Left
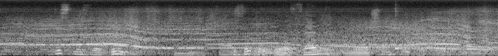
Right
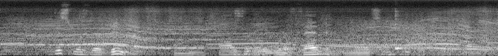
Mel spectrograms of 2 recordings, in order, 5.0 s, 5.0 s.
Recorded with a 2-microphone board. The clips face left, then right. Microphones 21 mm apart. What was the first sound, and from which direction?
A man speaking, 50° right (ahead or behind).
